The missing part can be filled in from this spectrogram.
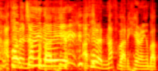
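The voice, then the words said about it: Attempted Irish accent. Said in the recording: “I was doing this Irish accent on my show recently, and like that's all I can do now is just an Irish accent.”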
